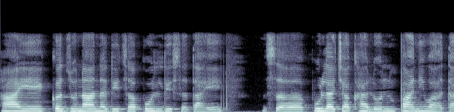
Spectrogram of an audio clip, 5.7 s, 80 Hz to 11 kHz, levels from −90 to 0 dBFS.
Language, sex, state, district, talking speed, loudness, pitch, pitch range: Marathi, female, Maharashtra, Pune, 135 wpm, -16 LUFS, 210 Hz, 205-220 Hz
